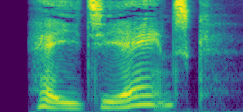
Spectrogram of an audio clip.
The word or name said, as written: haitisk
